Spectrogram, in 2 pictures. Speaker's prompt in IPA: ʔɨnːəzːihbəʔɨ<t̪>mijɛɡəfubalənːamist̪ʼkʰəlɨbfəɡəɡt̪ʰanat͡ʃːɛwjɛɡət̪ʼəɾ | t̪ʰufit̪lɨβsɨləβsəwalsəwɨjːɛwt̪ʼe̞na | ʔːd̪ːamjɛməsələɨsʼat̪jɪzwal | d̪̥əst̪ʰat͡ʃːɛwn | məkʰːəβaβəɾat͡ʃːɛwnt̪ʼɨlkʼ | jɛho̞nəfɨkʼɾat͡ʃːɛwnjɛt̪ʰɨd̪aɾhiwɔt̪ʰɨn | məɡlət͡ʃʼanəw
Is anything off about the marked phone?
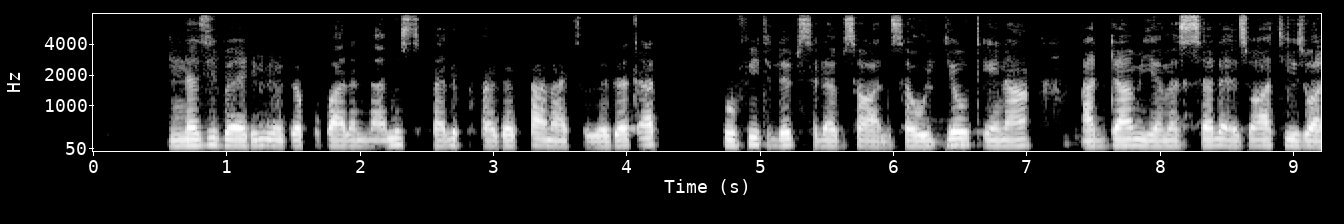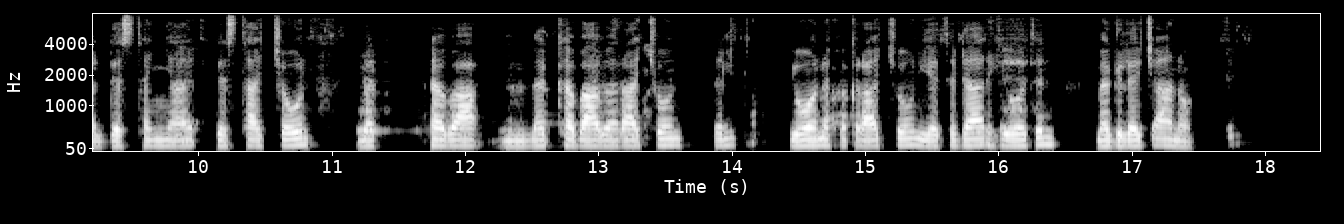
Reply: yes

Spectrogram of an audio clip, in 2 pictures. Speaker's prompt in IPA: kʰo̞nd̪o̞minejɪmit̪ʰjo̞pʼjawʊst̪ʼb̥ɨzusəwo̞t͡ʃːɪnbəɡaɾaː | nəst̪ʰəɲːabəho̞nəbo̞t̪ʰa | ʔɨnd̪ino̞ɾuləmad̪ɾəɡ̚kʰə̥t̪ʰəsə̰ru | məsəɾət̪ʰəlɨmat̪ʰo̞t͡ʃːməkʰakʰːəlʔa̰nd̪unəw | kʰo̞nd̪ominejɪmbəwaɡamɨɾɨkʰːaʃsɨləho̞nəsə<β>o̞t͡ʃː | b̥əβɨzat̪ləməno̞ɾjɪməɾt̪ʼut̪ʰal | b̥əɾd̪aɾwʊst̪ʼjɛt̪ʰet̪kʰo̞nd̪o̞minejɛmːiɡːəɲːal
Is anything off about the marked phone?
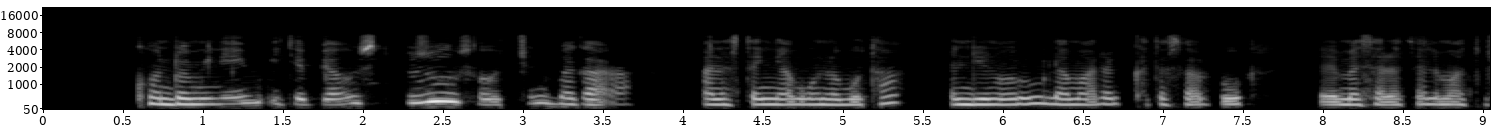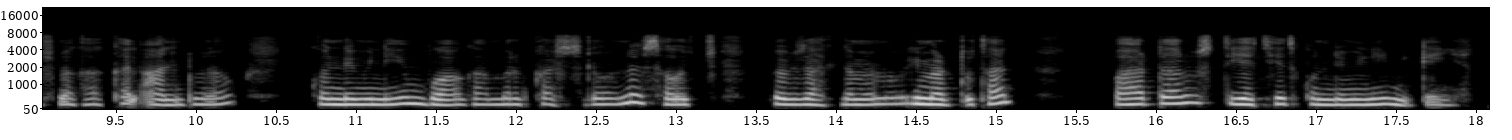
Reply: yes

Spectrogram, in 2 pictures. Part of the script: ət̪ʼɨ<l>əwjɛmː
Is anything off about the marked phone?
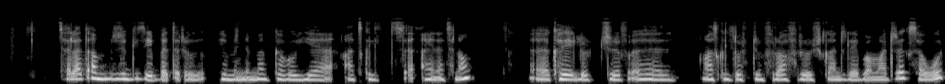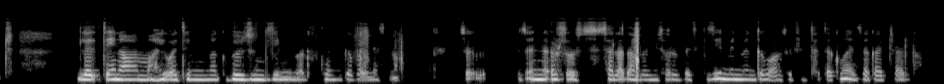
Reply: yes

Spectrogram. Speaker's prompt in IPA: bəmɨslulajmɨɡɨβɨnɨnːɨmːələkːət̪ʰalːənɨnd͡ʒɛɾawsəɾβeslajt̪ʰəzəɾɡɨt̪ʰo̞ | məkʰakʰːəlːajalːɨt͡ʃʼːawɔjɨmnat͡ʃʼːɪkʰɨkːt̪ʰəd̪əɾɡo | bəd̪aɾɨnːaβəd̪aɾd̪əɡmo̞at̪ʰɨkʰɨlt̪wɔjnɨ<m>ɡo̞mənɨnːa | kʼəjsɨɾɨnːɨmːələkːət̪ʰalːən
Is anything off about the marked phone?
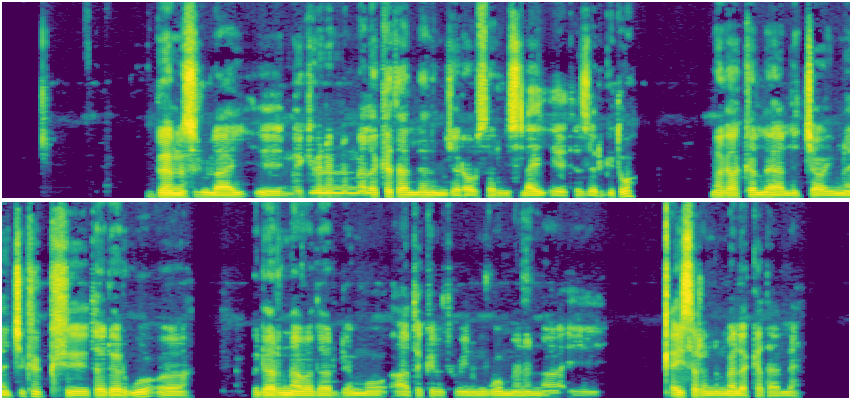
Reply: no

